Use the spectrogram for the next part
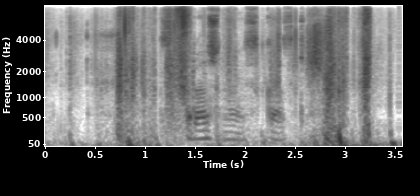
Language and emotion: Russian, neutral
